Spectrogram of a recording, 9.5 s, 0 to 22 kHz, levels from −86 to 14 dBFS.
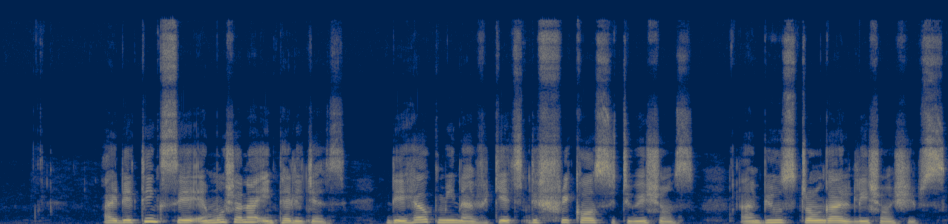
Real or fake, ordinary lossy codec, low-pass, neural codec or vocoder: real; none; none; none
